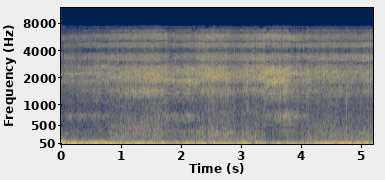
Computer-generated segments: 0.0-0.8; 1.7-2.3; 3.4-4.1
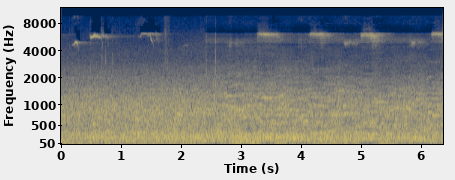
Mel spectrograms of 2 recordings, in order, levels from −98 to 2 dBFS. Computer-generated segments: 2.4-6.4

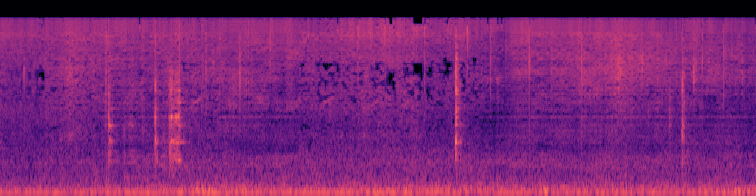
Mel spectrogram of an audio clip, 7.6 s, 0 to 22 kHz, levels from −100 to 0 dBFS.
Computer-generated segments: 1.0-1.8; 2.2-3.0; 4.8-7.6

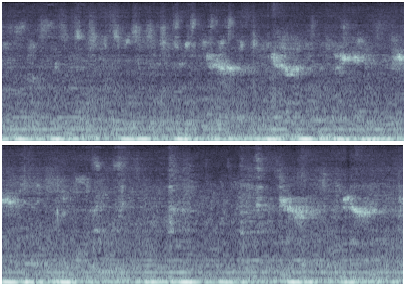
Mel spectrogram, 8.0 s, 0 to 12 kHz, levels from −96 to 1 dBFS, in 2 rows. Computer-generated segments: 0.0-5.9; 6.4-8.0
